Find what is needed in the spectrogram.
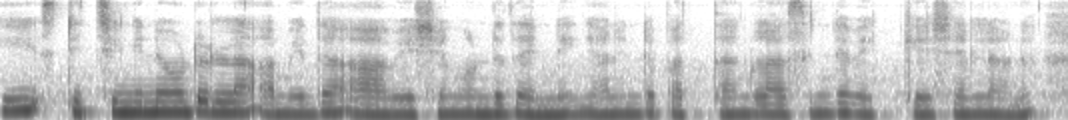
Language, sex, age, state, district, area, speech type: Malayalam, female, 30-45, Kerala, Kozhikode, rural, spontaneous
